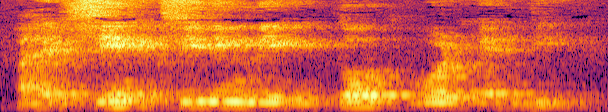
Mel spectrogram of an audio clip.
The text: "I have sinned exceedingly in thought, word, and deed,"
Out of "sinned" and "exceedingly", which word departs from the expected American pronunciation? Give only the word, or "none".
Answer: sinned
